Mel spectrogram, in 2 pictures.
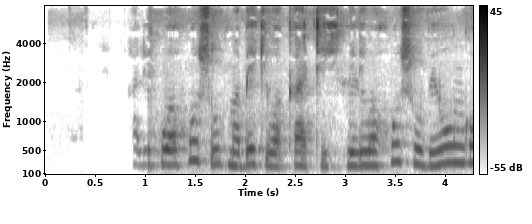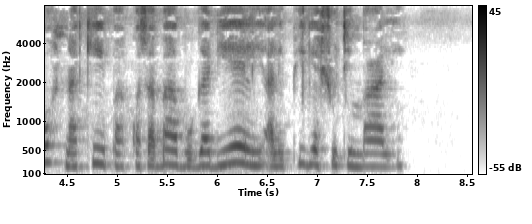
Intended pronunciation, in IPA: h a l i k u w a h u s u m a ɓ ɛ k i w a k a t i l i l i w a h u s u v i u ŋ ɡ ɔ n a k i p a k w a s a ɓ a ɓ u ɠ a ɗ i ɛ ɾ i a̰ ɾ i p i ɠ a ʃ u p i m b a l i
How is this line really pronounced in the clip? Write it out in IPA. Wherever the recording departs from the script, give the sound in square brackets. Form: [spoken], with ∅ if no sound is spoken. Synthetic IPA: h a l i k u w a h u s u m a ɓ ɛ k i w a k a t i l i l i w a h u s u v i u ŋ ɡ ɔ n a k i p a k w a s a ɓ a ɓ u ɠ a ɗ i ɛ [l] i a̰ [l] i p i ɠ a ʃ u [t] i m b a l i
